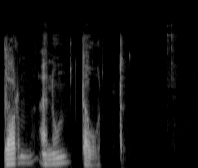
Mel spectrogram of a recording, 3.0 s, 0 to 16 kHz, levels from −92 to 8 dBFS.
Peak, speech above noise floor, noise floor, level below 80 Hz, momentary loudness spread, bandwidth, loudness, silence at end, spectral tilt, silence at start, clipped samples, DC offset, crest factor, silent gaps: -8 dBFS; 60 dB; -89 dBFS; -58 dBFS; 16 LU; 7.6 kHz; -33 LUFS; 1.15 s; -6.5 dB/octave; 0.05 s; under 0.1%; under 0.1%; 24 dB; none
